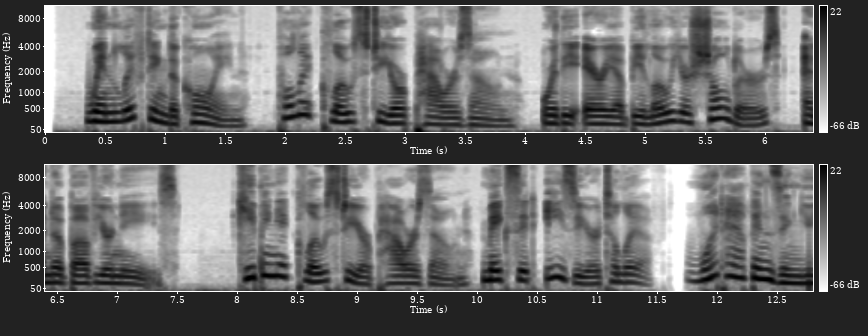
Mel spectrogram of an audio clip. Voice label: Explainer

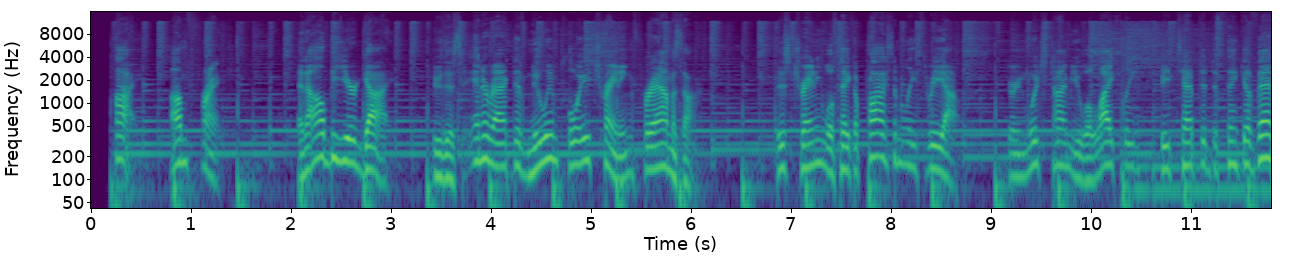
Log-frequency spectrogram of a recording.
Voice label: eLearning

